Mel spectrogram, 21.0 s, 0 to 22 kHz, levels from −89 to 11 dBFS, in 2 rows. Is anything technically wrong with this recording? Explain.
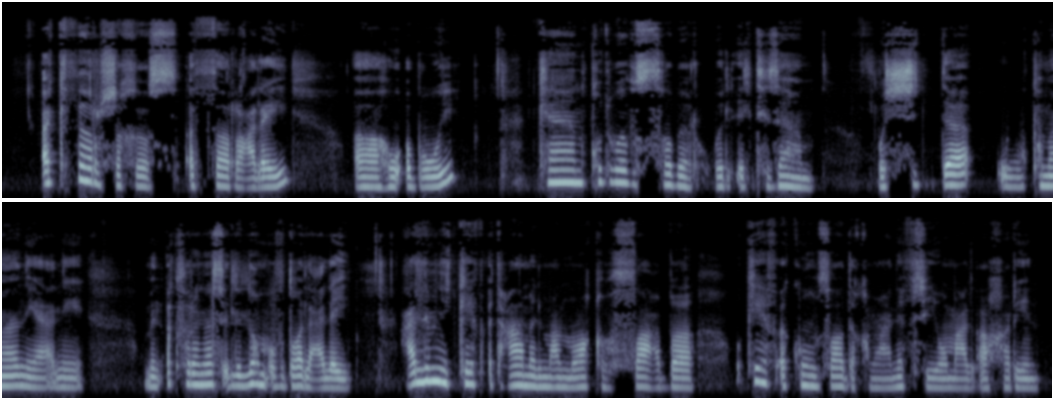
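Yes. Throughout the speech, MP3 compression damage is plainly audible, likely from an encoder starved at around 64 kbps. The treble is cut and weak components flicker, giving a watery swirl; a spectrogram shows a flat high-frequency ceiling and speckled gaps.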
